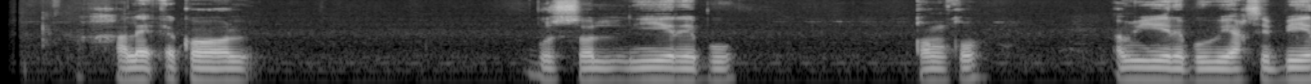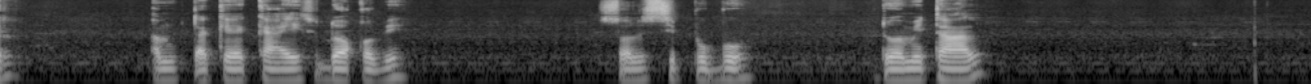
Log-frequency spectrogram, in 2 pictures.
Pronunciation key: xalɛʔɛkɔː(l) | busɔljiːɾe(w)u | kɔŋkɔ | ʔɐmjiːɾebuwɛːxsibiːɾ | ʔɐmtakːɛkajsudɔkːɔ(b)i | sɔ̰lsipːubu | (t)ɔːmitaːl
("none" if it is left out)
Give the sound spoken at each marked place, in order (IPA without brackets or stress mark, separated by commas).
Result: l, b, b, d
